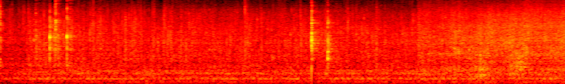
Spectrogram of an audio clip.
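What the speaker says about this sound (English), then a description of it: "roast it till the raw taste of the masala, everything is gone" Masala and chicken roast in oil for a Kerala-style nadan chicken roast, with fenugreek powder, pepper and garam masala. The pan gives a steady frying sizzle and hiss, with a few sharp crackles and spatters near the start and just past three seconds.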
